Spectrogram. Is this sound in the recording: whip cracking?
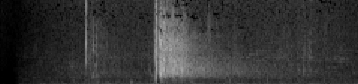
yes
